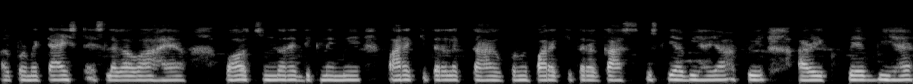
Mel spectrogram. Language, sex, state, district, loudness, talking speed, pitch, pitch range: Hindi, female, Bihar, Kishanganj, -21 LUFS, 210 wpm, 205 Hz, 200-210 Hz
